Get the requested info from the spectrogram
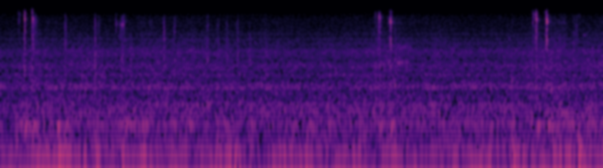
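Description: Computer mouse buttons clicking, mostly in quick pairs: about half a second in, about five seconds in and about seven seconds in, with a few fainter clicks between, over a low steady hum.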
